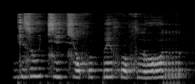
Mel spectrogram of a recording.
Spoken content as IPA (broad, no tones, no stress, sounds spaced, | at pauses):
ɡ i z u t͡ɕ e t͡ɕ ɔ f ɔ p e f ɔ f l o r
